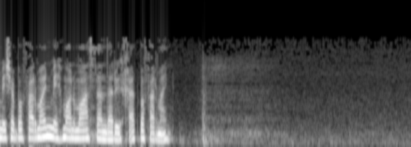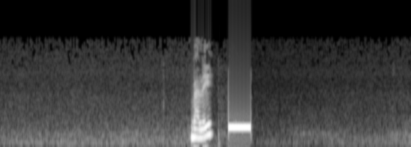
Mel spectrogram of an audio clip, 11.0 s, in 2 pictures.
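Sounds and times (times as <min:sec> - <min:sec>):
speech: 0:00.0 - 0:02.4, 0:08.0 - 0:08.5
telephone beep after a dropped call: 0:08.5 - 0:08.9.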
